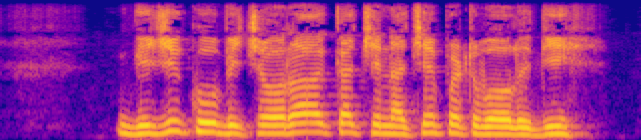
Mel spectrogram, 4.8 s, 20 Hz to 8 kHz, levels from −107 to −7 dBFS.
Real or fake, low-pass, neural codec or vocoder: real; 7.2 kHz; none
